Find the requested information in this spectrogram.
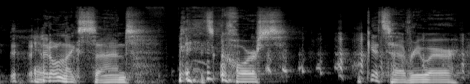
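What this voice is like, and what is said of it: Put-on Irish accent. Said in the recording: “with a great Irish accent”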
